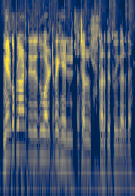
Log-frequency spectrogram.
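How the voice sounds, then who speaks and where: A man streaming a team shooter speaks in rapid bursts, directing his squad. His voice sits a little high and turns pleading when teammates ignore him. He sounds like he is on a headset. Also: animated, a bit bright, a little hiss or hum. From India. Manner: urgent, bossy, pleading with teammates. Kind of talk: casual team callouts while gaming.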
